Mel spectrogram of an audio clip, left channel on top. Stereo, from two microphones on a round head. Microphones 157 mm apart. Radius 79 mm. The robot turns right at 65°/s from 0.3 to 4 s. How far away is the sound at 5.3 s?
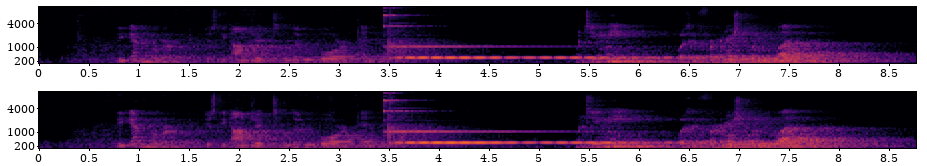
About 2 m.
